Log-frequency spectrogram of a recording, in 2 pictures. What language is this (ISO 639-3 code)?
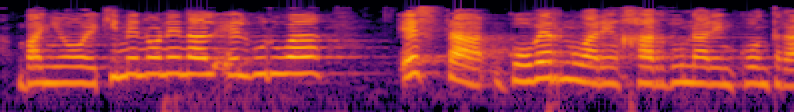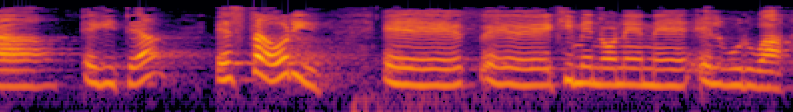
eus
